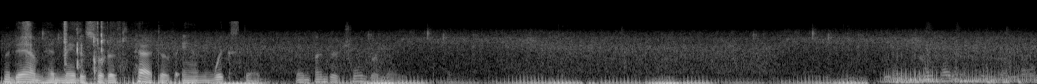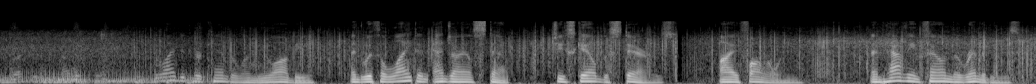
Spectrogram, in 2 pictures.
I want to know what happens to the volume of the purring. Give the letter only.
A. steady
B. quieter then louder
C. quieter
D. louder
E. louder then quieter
D.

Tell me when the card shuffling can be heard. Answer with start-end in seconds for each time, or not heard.
0.1-1.4.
